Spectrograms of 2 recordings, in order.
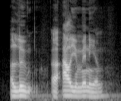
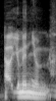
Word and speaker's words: aluminium: Also, we have to start pronouncing correctly, like aluminium. – Aluminium. – My buddy from college, Toby, he's from Nigeria, and he's got family in England as well. And aluminium, that's what it was off the bat. I had to double take. What? Wait, what did you just say? There's an extra couple sounds in there.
